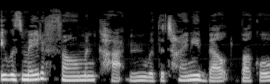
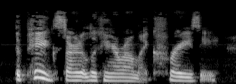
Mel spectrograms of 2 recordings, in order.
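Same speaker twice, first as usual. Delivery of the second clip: ordinary delivery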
